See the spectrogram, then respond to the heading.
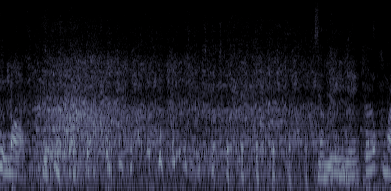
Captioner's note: laughing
